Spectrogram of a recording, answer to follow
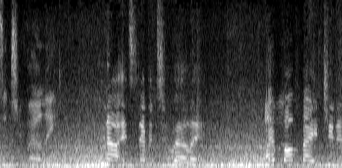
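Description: Steady low drone of an airliner cabin, with people's voices briefly talking over it twice.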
